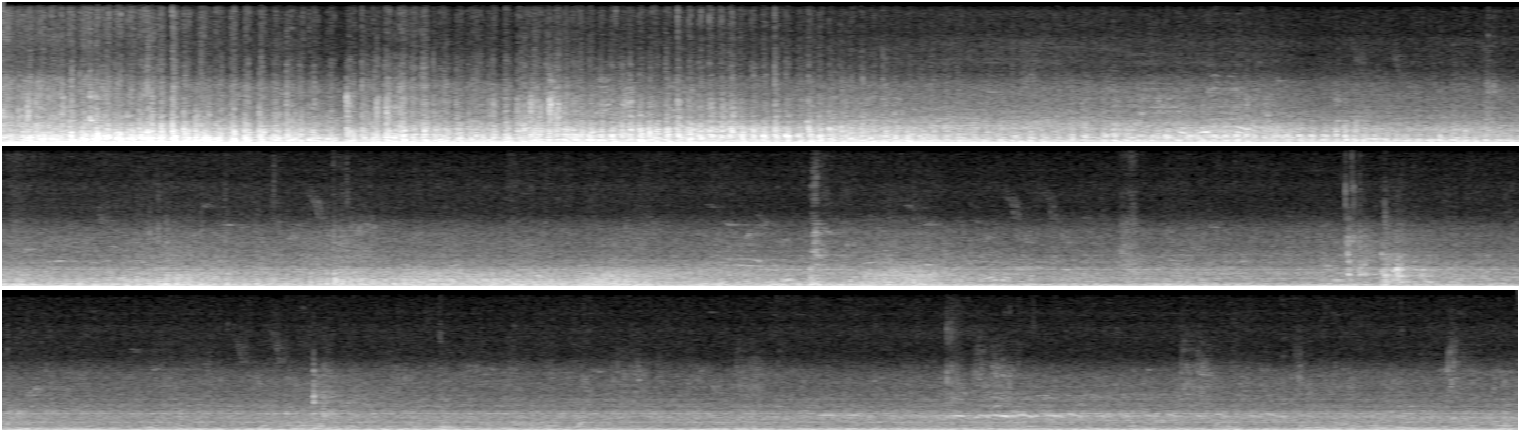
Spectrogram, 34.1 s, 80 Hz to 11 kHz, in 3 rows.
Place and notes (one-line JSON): {"title": "Holstenbrücke, Kiel, Deutschland - Sunday in Kiel (binaural recording)", "date": "2021-05-30 13:39:00", "description": "Quiet sunday in Kiel around noon. Gulls always looking for a snack to steal from people in a near cafe, pedestrians, some traffic, distant 1:45 PM chimes of the town hall clock. Sony PCM-A10 recorder with Soundman OKM II Klassik microphone and furry windjammer.", "latitude": "54.32", "longitude": "10.14", "altitude": "5", "timezone": "Europe/Berlin"}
